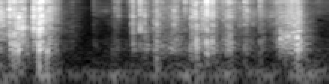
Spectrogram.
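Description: Clear plastic packaging crinkling as a sheet of enamel dots is handled and pulled out, in two bouts of rustling with a short pause about half a second in.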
